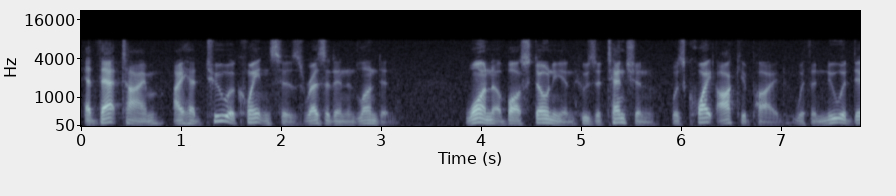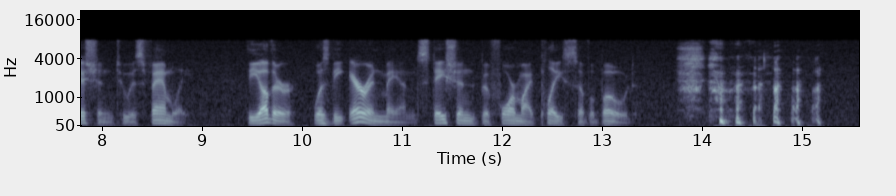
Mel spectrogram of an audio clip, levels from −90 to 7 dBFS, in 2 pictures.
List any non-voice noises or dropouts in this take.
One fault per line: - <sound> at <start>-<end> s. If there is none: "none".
- laugh at 13.7-15.3 s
